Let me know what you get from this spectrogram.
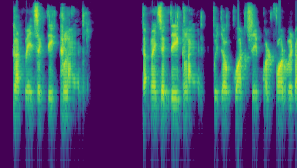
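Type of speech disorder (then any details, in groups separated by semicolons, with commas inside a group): Electrolarynx speech; throat cancer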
